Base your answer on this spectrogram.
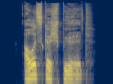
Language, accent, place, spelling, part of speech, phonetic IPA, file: German, Germany, Berlin, ausgespült, verb, [ˈaʊ̯sɡəˌʃpyːlt], De-ausgespült.ogg
- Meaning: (verb) past participle of ausspülen; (adjective) 1. rinsed 2. sluiced (out or down)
